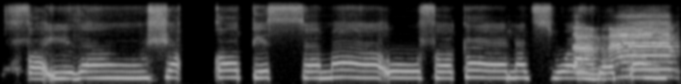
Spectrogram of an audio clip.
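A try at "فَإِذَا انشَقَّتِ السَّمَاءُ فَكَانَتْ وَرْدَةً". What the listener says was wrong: Mimnya kurang panjang. 6 harokat. Sama'u.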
